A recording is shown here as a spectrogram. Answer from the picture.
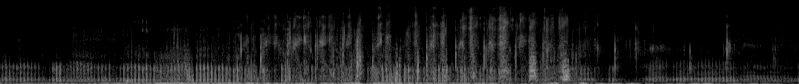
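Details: Rang-i, the household's youngest pet cat, purring while licking a 3Dio binaural ear microphone indoors; a steady low rumbling purr runs throughout, overlaid by wet licking clicks and smacks that thicken toward the middle.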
